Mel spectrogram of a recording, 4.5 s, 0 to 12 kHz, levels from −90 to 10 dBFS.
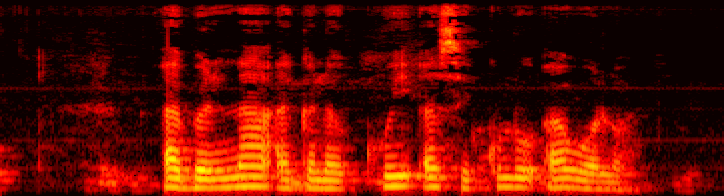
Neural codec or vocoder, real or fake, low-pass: none; real; 10.8 kHz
